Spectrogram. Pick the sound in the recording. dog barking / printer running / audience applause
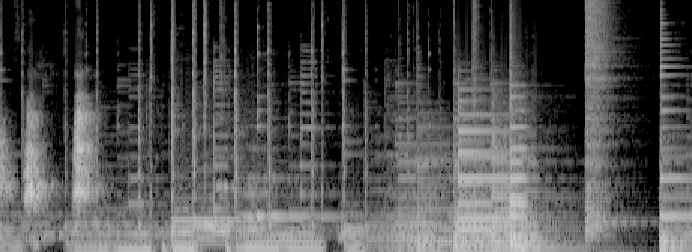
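dog barking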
